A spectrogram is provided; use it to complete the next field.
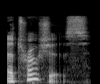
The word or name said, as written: atrocious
